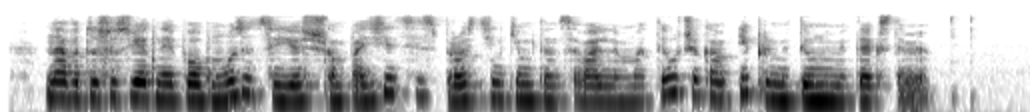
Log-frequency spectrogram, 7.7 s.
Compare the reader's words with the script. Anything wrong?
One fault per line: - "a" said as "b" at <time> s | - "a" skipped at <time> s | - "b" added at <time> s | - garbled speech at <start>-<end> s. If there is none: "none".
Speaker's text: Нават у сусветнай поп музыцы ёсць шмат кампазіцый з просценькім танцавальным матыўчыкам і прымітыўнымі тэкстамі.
- "шмат" skipped at 2.4 s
